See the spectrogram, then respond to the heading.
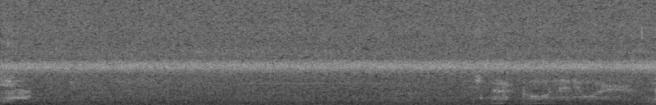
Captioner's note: insects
